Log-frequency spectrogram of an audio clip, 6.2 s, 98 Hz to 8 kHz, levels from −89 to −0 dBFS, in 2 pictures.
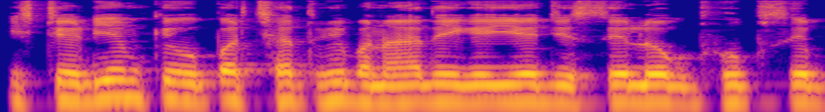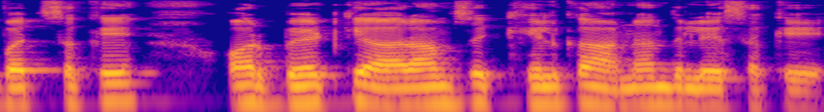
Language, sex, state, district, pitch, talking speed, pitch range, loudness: Hindi, male, Bihar, Supaul, 145 Hz, 250 wpm, 135-150 Hz, -17 LUFS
